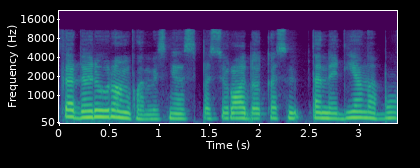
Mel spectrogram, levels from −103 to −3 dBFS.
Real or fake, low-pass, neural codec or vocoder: fake; 10.8 kHz; codec, 44.1 kHz, 2.6 kbps, DAC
